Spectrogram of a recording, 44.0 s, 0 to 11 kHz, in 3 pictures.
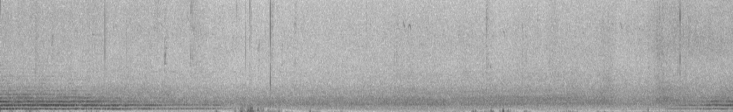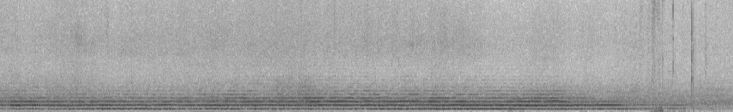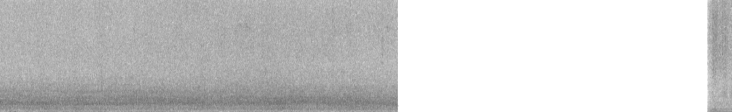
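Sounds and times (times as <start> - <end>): low rumble: 0.0 - 5.7, 12.4 - 29.9, 43.5 - 43.9
loud horn-like drone: 0.0 - 6.8, 11.1 - 35.9, 43.5 - 43.9.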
